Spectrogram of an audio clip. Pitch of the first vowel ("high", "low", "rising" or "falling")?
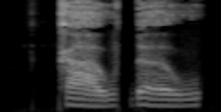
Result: low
